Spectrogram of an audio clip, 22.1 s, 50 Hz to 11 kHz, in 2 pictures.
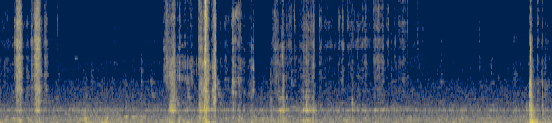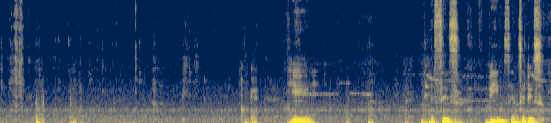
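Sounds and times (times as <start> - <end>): paper rustling and scraping: 0.2 - 1.0, 3.3 - 8.4
brushes and taps on paper: 10.6 - 12.7.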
